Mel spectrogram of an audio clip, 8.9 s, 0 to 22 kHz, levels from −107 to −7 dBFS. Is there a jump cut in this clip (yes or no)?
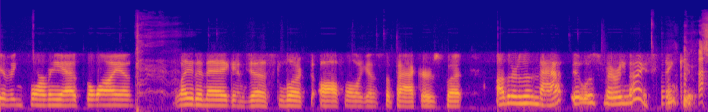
no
